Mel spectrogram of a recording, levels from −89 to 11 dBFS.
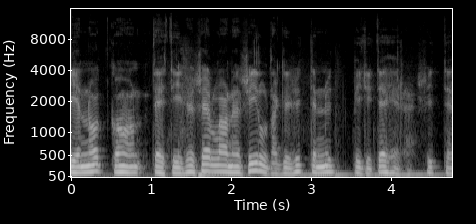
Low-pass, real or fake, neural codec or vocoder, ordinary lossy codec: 14.4 kHz; real; none; none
